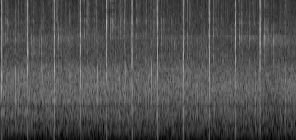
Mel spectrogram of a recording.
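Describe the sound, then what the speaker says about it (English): Faint, distant applause at an education awards gala, a soft wash of many hands with regular sharper claps standing out in a steady rhythm, even in level and continuing for the whole stretch. "Please join me in applauding them for their continuing commitment to excellence in education."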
